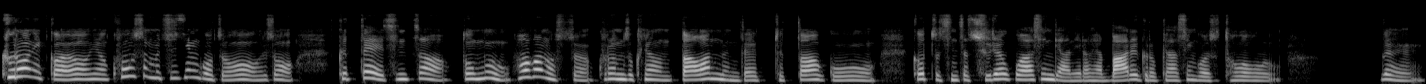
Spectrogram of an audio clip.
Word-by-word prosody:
그러니까요. 260 - +4
그냥 240 -1 -1
코웃음을 360 -1 -2
치신 305 +4 -6
거죠. 220 -3 -1
그래서 205 -1 -4 0.4
그때 260 0 +1
진짜 240 -2 0 0.2
너무 255 -4 +1
화가 335 +7 +4
났어요. 210 - -4
그러면서 240 -2 +2
그냥 215 -4 -2
나왔는데 210 -4 +3 0.2
'됐다.' 195 +3 0
하고. 190 -4 -2 0.3
그것도 245 -3 0
진짜 205 +2 -4
주려고 225 +4 +2
하신 220 +2 +3
게 195 - -1
아니라 170 0 -3
그냥 170 -1 -4
말을 190 +6 +5
그렇게 185 -1 -6
하신 185 +3 -3
거여서 175 -1 -4
더 180 -2 -5 1.1
네. 190 -4 -4
220 Hz, 300 characters per minute, -25 LUFS, 190-245 Hz, 1.1 s, 말을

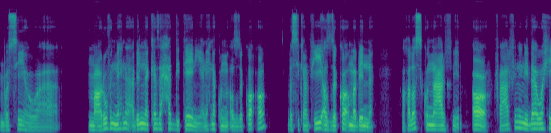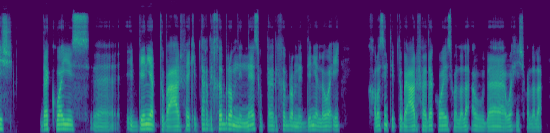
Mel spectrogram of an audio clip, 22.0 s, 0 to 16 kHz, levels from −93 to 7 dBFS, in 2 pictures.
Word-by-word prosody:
بُصّي، 105 +3 -3
هو 90 -1 -6 1.0
معروف 110 +7 +4
إن 130 -3 +4
إحنا 140 +1 -1
قابلنا 130 0 +3
كذا 135 +2 -1
حد 125 -4 -1
تاني، 110 -6 +2
يعني 90 +4 -6
إحنا 125 +2 -2
كنّا 100 -4 -5
أصدقاء 100 +7 -1
آه، 150 +6 +3 0.4
بس - - -2
كان 105 -1 -3
في 140 +7 +2
أصدقاء 110 -2 +2
ما 110 -2 +5
بيننا، 100 -1 +2 0.6
فخلاص 140 +6 +1
كنّا 120 -1 +3
عارفين 110 -1 +2 0.3
آه، - - +7
فعارفين 125 +8 -2
إن 140 -6 +3
ده 135 +1 +5
وِحش، 135 -1 +1 0.6
ده 120 - +2
كويس 125 -1 +2
آآ، 95 -3 -8 0.2
الدنيا 125 +5 +4
بتبقى 95 -4 +2
عارفاكِ، 100 +3 0
بتاخدي 125 -1 -6
خِبرة 125 0 +1
من 105 -4 0
الناس 105 +7 -1
وبتاخدي 105 +1 -7
خِبرة 110 0 -4
من 100 -2 -5
الدنيا، 105 +4 -4
اللي 100 -1 -4
هو 105 +1 0
إيه، 105 +2 -5 0.6
خلاص - - -4
أنتِ - - -5
بتبقي - - -3
عارفة 105 - 0
ده 110 +2 -1
كويس 110 -2 -3
والَّا 90 0 -5
لأ، 105 +3 -3
وده 95 -1 -2
وِحش 105 +2 -6
والّا 85 +1 -8
لأ، 95 +1 -5
110 Hz, 155 wpm, -26 LUFS, 100-125 Hz, 1.0 s, آه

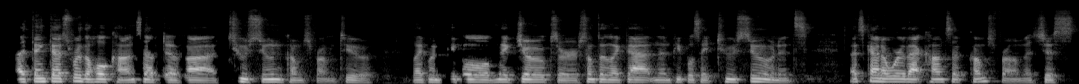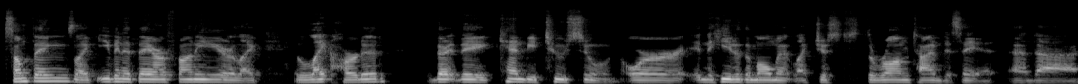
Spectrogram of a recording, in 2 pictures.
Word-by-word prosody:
I 120 - +6
think 135 +3 +4
that's 135 -1 +5
where 150 - +5
the 120 -3 +5
whole 120 0 +6
concept 110 0 0
of, 100 -3 0
uh, 100 -3 +4
"too 130 -3 +2
soon" 115 0 +2
comes 95 -1 -6
from, 85 -2 -10
too 90 -4 -6 0.4
like 105 +1 -2
when 105 -2 0
people 110 -3 +1
make 115 -1 0
jokes 110 -2 +2
or 95 -1 -2
something 115 +3 0
like 105 -1 -1
that, 105 -1 +4
and 100 - -5
then 100 0 -3
people 105 -1 -4
say, 95 - -5
"Too 120 -2 0
soon," 115 -4 +1
it's 90 - -10 0.4
that's 125 +2 -3
kinda 145 -2 +5
where 130 -1 +3
that 120 - +5
concept 120 -2 -1
comes 135 +4 -1
from. 85 - -8
It's 90 - -11
just 105 -3 -7
some 135 +1 +3
things, 145 -2 0
like 100 -3 -2
even 130 0 +1
if 125 -1 0
they 120 -1 +4
are 115 0 +2
funny 115 0 +1
or, 105 -2 -1
like, 90 -1 -7 0.3
lighthearted, 115 +3 0 0.5
ther 120 -1 +3
they 115 -3 0
can 125 -4 +1
be 115 -2 +1
too 230 - 0
soon 100 - -6
or 95 -2 -3
in 105 +1 -6
the 110 - -2
heat 120 +2 +4
of 115 - -1
the 110 - -2
moment, 100 -2 -1
like, 90 0 -8
just - - -10
the 105 - -5
wrong 105 0 -1
time 95 -1 -4
to - - -15
say 95 -2 -7
it, 80 - -20
and, 85 -1 -11
uh 85 -1 -2
110 Hz, 205 wpm, -25 LUFS, 100-120 Hz, 0.5 s, I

